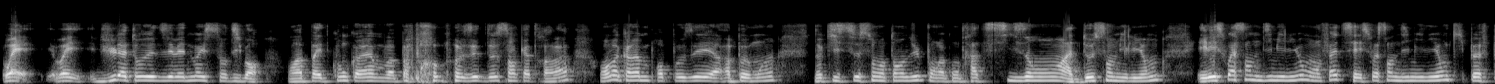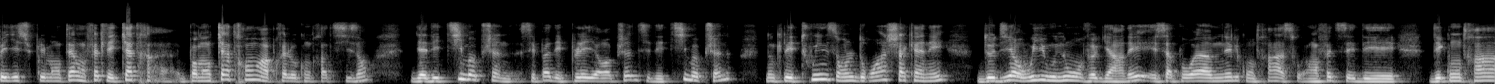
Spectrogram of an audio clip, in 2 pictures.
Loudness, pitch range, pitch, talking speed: -15 LUFS, 155-185 Hz, 170 Hz, 240 wpm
